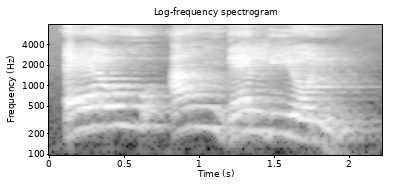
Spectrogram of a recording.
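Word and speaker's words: εὐαγγέλιον: Se dice euangelion.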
